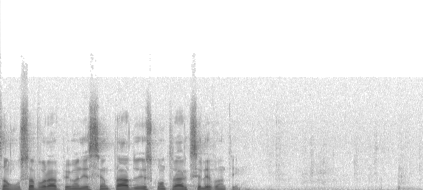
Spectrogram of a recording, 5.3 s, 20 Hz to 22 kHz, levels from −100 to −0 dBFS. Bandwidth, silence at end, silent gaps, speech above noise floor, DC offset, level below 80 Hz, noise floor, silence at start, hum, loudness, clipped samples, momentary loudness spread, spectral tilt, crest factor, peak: 13 kHz; 2.3 s; none; 31 dB; under 0.1%; -72 dBFS; -69 dBFS; 0 s; none; -38 LUFS; under 0.1%; 11 LU; -4.5 dB/octave; 20 dB; -20 dBFS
